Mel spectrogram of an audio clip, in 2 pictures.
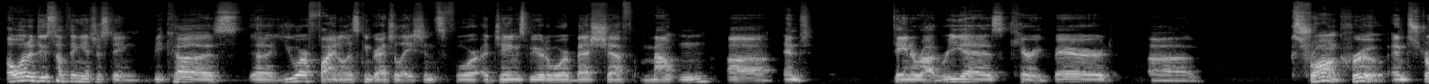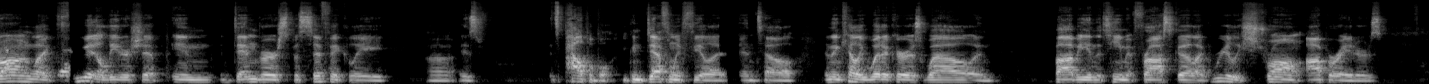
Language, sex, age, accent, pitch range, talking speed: English, male, 30-49, American, 110-135 Hz, 135 wpm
